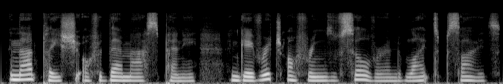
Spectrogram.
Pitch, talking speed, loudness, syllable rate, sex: 180 Hz, 215 wpm, -17 LUFS, 6.0 syllables/s, female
